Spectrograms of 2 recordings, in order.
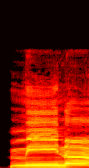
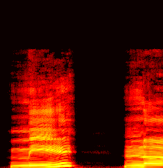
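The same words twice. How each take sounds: First: Said in the usual way. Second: Very slow, each syllable drawn out; slow syllable reading. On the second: Shown as a demonstration. Teacher reading to children, drawing out every syllable slowly. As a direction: spell the word out slowly, syllable by syllable. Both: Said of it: "तो मिलके बन जाएगा".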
